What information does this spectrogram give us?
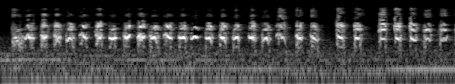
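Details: Singing pet cockatiel, a male, giving a continuous string of scratchy, chirping notes at a quick, slightly uneven pace, with a faint low hum underneath.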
